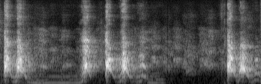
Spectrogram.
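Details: Cavalier King Charles Spaniel indoors on a breeder's kitchen cam on a cloudy Monday morning; short, sharp barks in quick clusters of two, about six in all, separated by pauses, over a faint low hum.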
